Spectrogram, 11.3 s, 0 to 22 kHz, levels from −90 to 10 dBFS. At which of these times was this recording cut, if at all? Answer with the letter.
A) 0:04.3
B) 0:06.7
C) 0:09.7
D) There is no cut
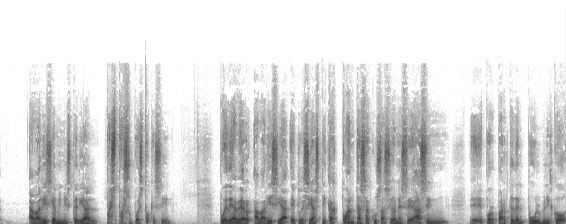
B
